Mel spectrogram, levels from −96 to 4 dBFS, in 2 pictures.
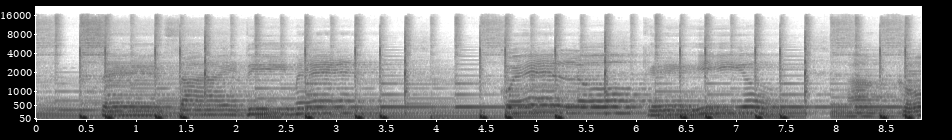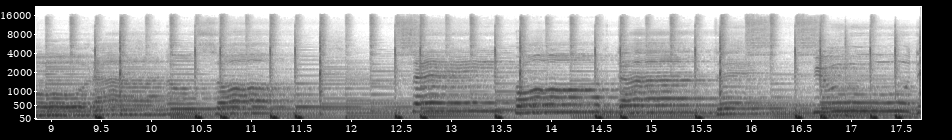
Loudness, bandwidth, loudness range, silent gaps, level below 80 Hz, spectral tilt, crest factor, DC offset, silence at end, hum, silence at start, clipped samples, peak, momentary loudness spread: -23 LUFS; 16.5 kHz; 2 LU; none; -26 dBFS; -7 dB/octave; 16 dB; under 0.1%; 0 s; none; 0 s; under 0.1%; -4 dBFS; 8 LU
